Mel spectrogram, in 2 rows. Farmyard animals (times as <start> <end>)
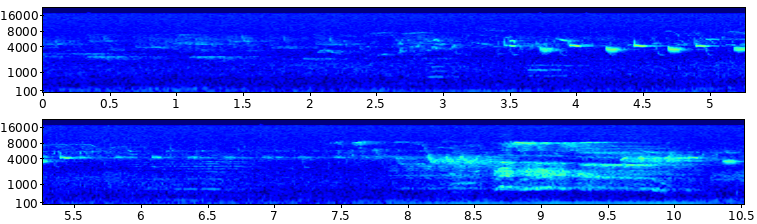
6.0 6.9, 7.8 10.5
